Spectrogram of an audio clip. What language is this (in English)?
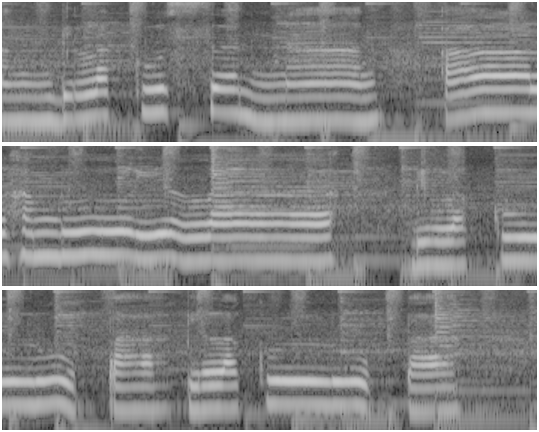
Indonesian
